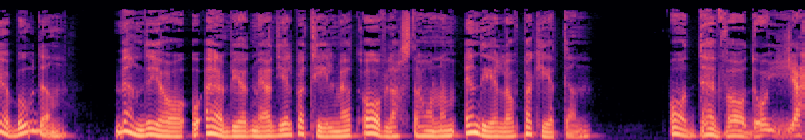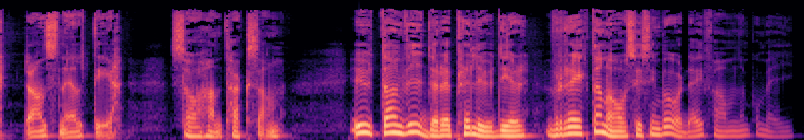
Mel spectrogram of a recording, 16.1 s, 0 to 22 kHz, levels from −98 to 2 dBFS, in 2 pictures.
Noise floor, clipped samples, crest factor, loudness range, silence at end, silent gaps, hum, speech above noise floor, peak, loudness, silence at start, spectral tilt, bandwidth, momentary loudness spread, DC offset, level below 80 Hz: -78 dBFS; under 0.1%; 16 dB; 7 LU; 0.4 s; none; none; 62 dB; 0 dBFS; -17 LUFS; 0 s; -6 dB/octave; 17 kHz; 14 LU; under 0.1%; -52 dBFS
